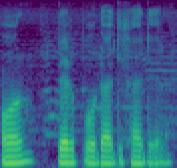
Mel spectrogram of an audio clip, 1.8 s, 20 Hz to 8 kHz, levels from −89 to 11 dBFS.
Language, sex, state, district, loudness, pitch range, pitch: Hindi, male, Arunachal Pradesh, Longding, -17 LUFS, 115-125 Hz, 120 Hz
